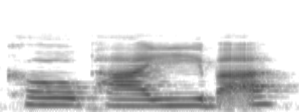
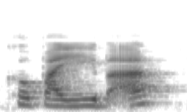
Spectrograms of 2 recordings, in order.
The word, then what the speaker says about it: copaiba: is copaiba it's a very mild oil it's pronounced copaiba copaiba but it's spelled co Pai BA it is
